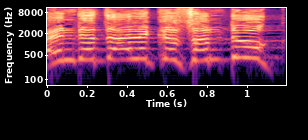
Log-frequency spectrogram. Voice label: landmark near crate, battle chatter, english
